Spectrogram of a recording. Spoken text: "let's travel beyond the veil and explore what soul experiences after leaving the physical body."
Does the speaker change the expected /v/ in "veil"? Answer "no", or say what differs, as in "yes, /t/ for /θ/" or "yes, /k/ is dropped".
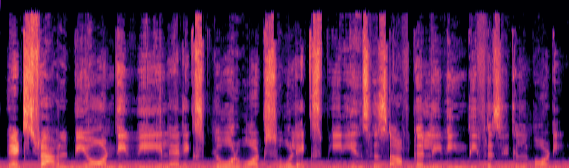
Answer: no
